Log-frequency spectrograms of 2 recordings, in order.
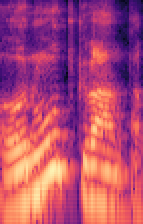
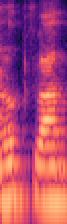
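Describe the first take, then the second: First: The second vowel is said long. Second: The second vowel is said short. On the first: The speaker calls it right. "ದೀರ್ಘ ಹೇಳಿದೆ" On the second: The speaker calls it wrong. "ಅನುತ್ಕ್ರಾಂತ ಅಲ್ಲ"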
